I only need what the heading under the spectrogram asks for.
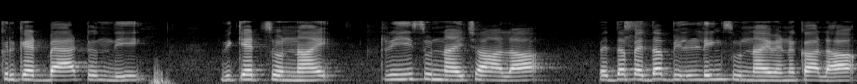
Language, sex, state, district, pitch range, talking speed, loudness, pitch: Telugu, female, Andhra Pradesh, Sri Satya Sai, 195-225 Hz, 90 wpm, -14 LUFS, 210 Hz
